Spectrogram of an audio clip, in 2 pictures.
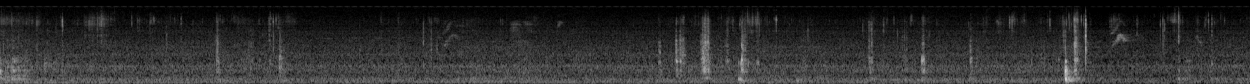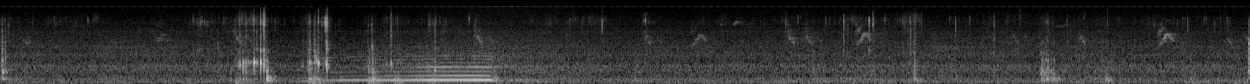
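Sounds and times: dog gnawing a bone: 14.4s - 17.2s
cow mooing: 15.5s - 18.2s.

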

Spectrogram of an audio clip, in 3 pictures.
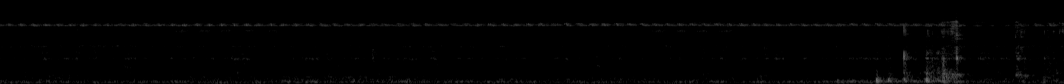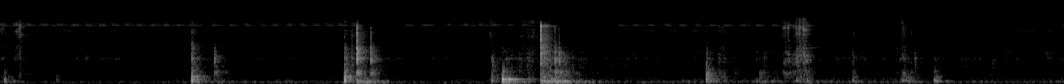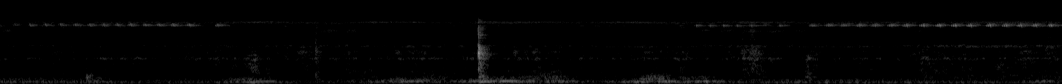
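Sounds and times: crickets chirping: 0.0s - 31.9s
sharp knocks and clatters: 12.4s - 13.3s, 14.0s - 14.8s, 15.4s - 20.6s.

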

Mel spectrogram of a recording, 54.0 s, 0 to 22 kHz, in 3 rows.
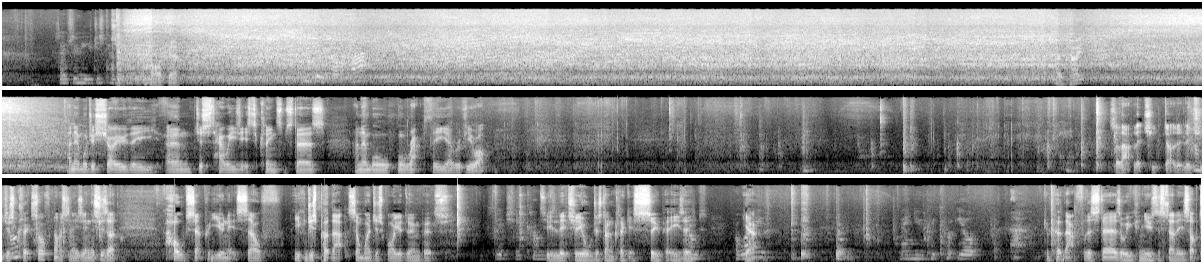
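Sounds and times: upright vacuum cleaner running: 1.7s - 19.4s, 35.7s - 36.4s.

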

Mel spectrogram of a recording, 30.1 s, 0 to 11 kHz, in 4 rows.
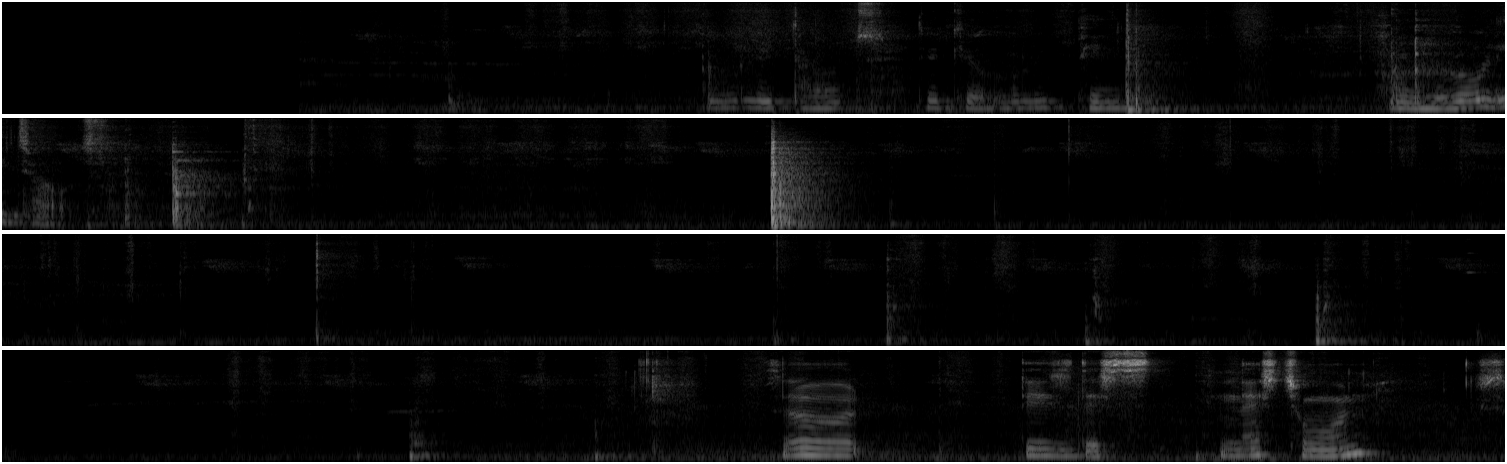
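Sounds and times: dough rubbing on a board: 1.8s - 17.3s, 18.2s - 22.3s, 23.3s - 30.0s
rolling pin knocking: 11.3s - 12.0s.

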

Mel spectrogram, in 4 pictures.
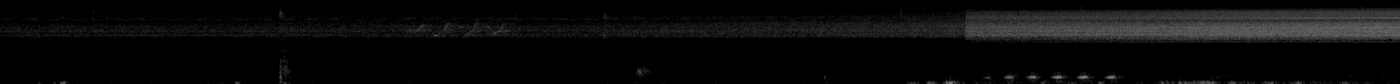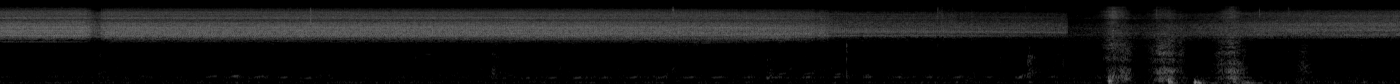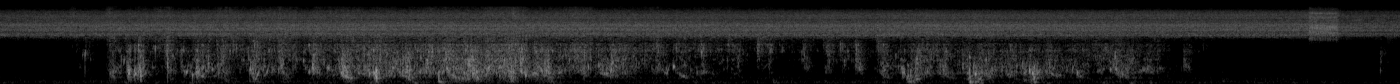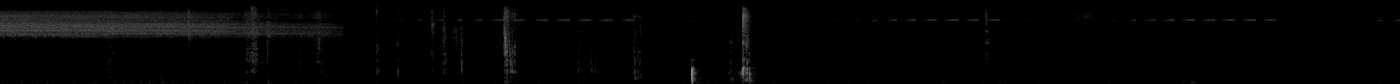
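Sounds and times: crickets chirping: 0.0s - 56.0s
high hiss: 8.6s - 45.6s
water sloshing and trickling: 29.0s - 39.6s.

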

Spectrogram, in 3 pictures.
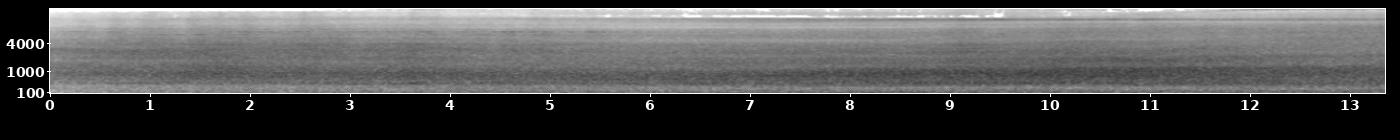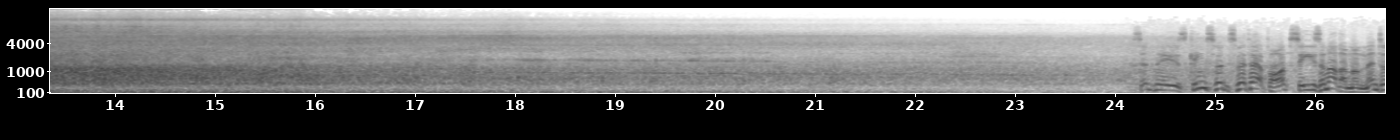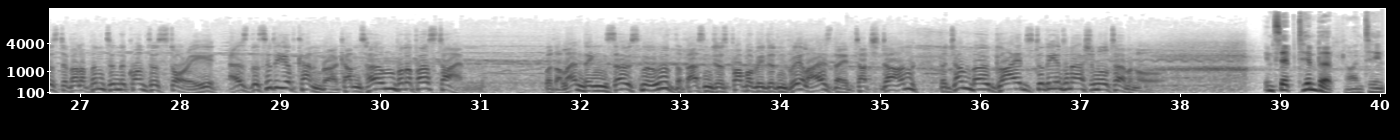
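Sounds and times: jet airliner engine rush: 0.0s - 24.6s.

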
